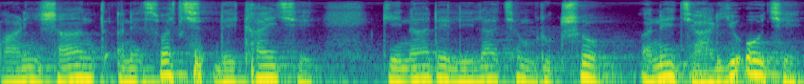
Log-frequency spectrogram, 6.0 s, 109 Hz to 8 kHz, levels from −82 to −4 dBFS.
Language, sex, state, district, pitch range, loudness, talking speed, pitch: Gujarati, male, Gujarat, Valsad, 115-140 Hz, -15 LUFS, 120 wpm, 125 Hz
